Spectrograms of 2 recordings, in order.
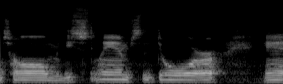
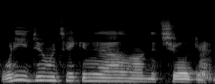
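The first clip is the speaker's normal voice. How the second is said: higher mock wife scolding; hammed-up wife scolding; 7 semitones higher, faster than usual. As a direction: tell him off like a stern sixties mom. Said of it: "Wilma's just like".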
